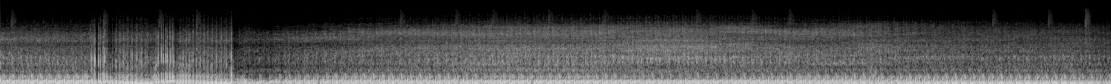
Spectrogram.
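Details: Rebuilt wrecked motorcycle, build just completed, at start-up: engine catches after a brief clatter and settles into a steady, even low beat with no knocks or misses; runs healthy.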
